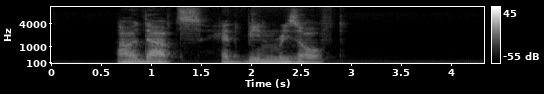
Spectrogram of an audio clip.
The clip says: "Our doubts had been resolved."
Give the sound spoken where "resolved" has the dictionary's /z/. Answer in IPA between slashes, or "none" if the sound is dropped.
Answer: /z/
